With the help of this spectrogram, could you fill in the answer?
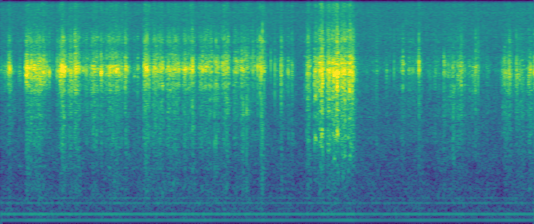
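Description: The fine mesh of an empty, small handheld strainer with a teal plastic frame and handle is scratched and tapped with fingertips and nails. This makes a bright, high, crinkly patter of quick scrapes and light taps over a faint steady low hum. The scratching builds to its busiest burst about two-thirds of the way through, then settles into softer, sparser scratches.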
